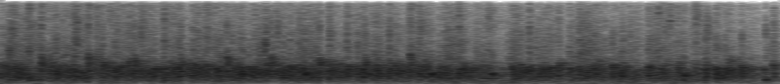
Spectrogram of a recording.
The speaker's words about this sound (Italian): Dunque io vorrei cominciare facendovi fare un applauso ai partigiani. Un applauso.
